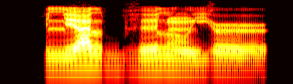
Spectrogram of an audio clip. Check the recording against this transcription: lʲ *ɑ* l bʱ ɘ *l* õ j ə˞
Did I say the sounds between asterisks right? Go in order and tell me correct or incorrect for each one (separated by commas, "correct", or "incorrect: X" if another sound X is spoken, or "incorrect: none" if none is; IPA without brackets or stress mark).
incorrect: a, correct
